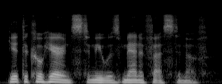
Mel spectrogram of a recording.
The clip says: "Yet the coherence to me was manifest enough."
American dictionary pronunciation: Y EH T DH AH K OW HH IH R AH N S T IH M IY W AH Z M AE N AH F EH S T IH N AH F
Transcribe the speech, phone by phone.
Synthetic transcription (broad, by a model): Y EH T DH AH K OW HH IH R AH N S T IH M IY W AH Z M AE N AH F EH S T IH N AH F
